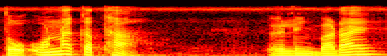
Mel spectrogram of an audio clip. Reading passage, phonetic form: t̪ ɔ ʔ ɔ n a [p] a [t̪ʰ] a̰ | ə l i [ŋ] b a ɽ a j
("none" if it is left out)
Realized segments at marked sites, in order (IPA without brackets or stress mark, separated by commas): k, t̪ʰ, ɲ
